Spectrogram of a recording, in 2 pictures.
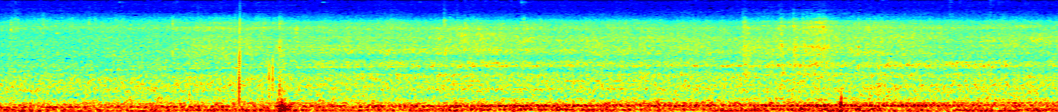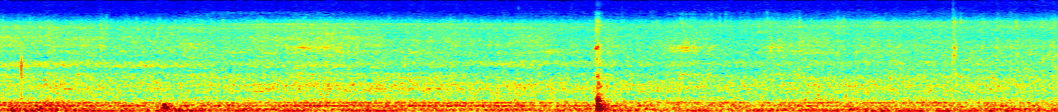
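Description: Diesel commuter train pulling away from a station platform: a steady low rumble with faint wheel-on-rail clicks as it draws off. One sharp knock about three-quarters of the way through.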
